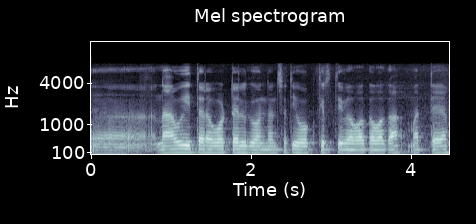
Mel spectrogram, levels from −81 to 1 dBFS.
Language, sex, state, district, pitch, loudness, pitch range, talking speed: Kannada, male, Karnataka, Shimoga, 105 Hz, -16 LUFS, 100-110 Hz, 160 wpm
